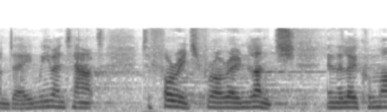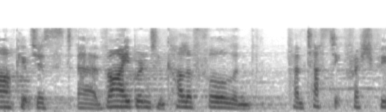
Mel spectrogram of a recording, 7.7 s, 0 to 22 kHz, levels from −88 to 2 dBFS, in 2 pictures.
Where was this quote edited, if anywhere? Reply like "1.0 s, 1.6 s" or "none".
4.2 s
